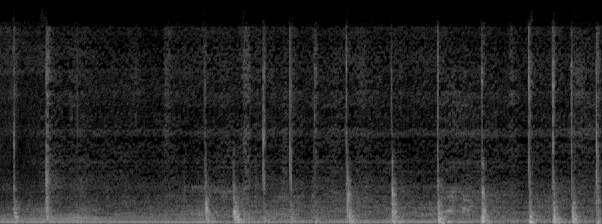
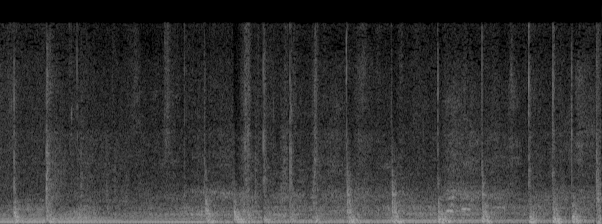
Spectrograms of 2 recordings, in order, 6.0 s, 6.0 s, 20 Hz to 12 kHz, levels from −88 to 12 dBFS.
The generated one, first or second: first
